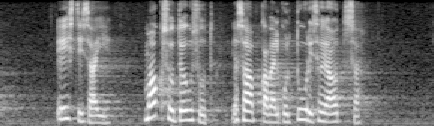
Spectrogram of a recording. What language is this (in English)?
Estonian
